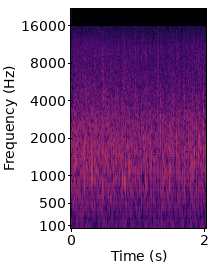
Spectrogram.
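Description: Light rain falling: a steady, even hiss.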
